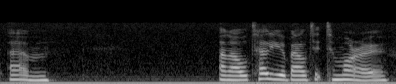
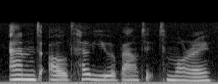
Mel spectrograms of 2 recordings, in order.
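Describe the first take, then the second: First: The D at the end of 'and' is dropped. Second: The D at the end of 'and' is pronounced. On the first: "the D goes as well" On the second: "The D should really be"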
